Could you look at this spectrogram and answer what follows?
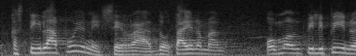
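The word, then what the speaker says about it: cerrado: Ang tamang pronunciasyon eh serado eh. Mga ninuno nating hindi marunong talagang kastila ginawa sarado. Ayon sarado pero talagang serrado.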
